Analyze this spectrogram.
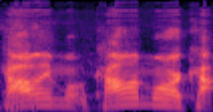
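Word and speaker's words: Collin Morikawa: Colin Morikawa.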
